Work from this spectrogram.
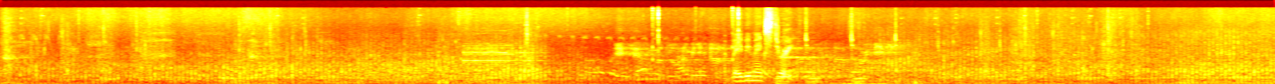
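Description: A helicopter approaching in the game Ghost Recon Wildlands: a steady rotor rumble that builds under gunfire and a short burst of voices.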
